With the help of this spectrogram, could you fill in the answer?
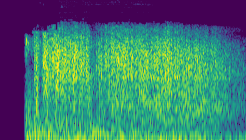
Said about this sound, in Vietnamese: Một tiếng nổ mạnh kinh thiên động địa truyền đến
